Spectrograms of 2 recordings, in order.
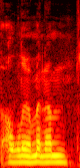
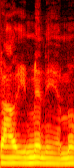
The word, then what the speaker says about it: aluminium: aluminum. Actually, they pronounce it aluminium, of course, because they're British and all.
